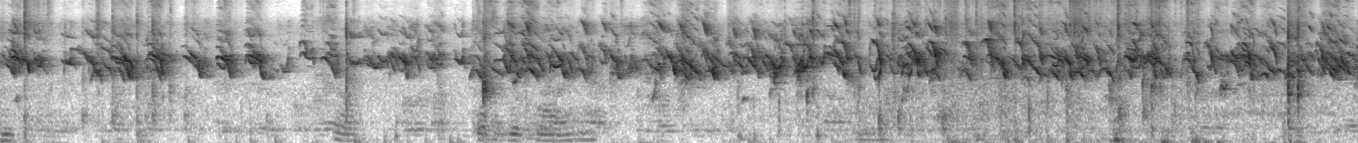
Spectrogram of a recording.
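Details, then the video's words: A long, unbroken chorus of Silkie chicks, high thin cheeps crowding together at a steady, lively pace. "Цыплята шелковые"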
